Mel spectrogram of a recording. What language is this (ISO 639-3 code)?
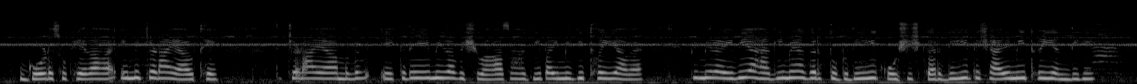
doi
